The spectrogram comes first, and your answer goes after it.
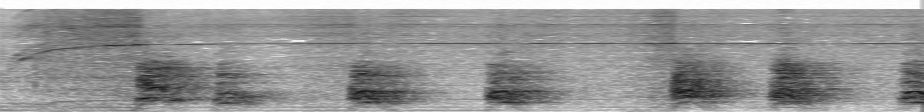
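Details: Onyx, a Rottweiler, attacking a running vacuum cleaner like a wild beast; deep rough barks in bursts about every half second to second, six or seven in all, over the steady whine and hum of the vacuum.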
